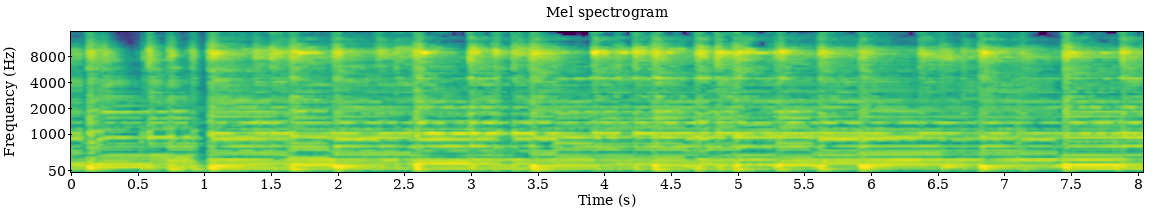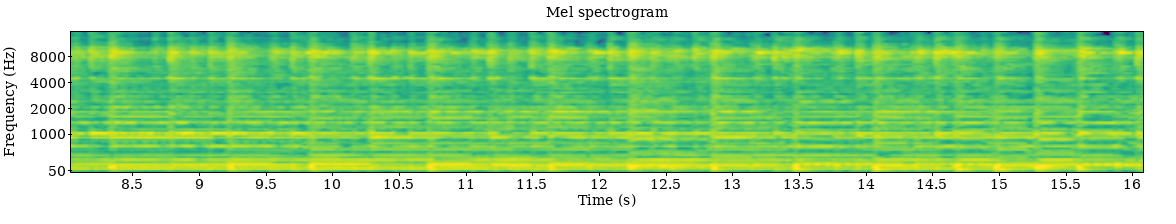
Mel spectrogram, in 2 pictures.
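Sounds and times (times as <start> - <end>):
guitar notes and chords: 0.0 - 16.0.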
